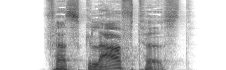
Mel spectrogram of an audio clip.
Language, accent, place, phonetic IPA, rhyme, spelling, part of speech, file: German, Germany, Berlin, [ˌfɛɐ̯ˈsklaːftəst], -aːftəst, versklavtest, verb, De-versklavtest.ogg
- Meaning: inflection of versklaven: 1. second-person singular preterite 2. second-person singular subjunctive II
